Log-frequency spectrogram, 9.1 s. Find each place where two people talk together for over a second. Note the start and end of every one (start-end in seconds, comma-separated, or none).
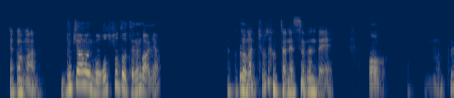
none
